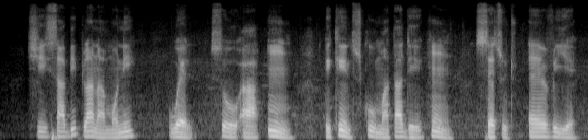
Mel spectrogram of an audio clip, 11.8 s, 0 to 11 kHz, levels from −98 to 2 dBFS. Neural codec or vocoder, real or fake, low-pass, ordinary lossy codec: none; real; 9.9 kHz; none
